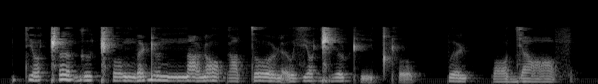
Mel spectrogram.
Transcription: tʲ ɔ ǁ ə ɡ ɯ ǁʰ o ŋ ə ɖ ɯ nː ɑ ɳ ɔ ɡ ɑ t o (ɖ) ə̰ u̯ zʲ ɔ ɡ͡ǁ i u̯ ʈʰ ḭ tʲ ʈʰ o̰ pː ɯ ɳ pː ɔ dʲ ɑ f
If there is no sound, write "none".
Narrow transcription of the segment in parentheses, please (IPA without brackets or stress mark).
ɳ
